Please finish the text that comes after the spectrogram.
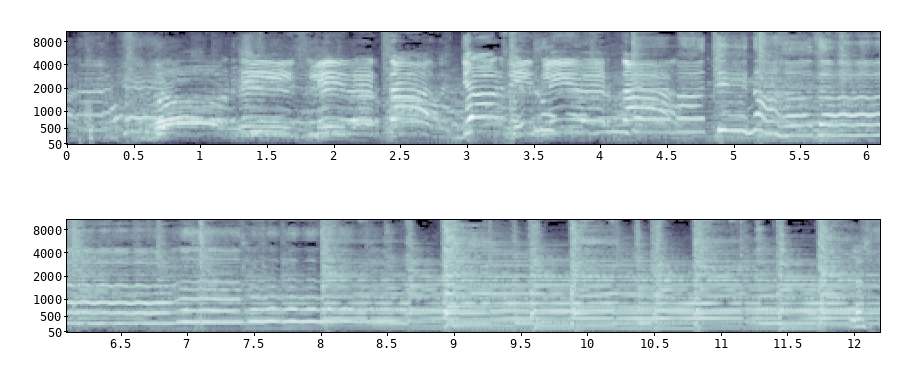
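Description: Over a hundred people at Puerta del Sol in Madrid, in the rain, chant "No esteu sols" and sing together in unison, loud and sustained, with voices rising and falling in rhythmic shouted phrases before settling into a steadier, drawn-out sung refrain.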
